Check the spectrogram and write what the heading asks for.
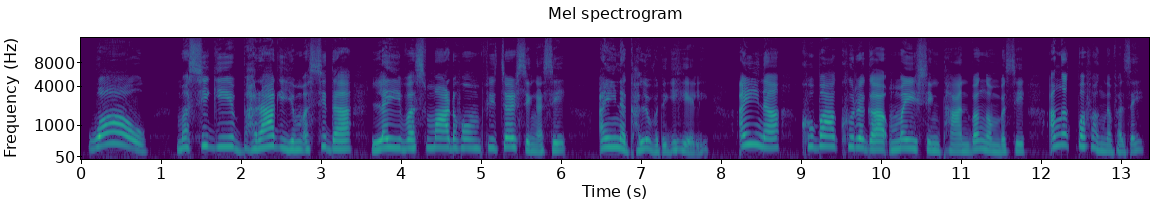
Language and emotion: Manipuri, surprised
